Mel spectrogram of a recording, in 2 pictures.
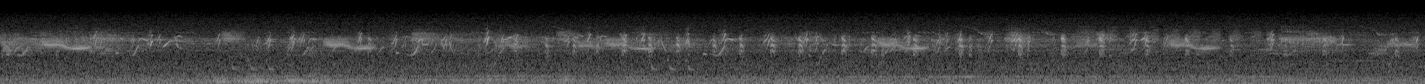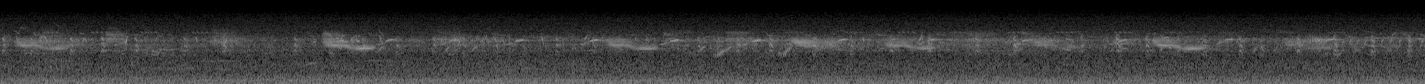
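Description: Birds calling in a continuous chorus of chirps, with one call that slides downward repeating every couple of seconds.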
